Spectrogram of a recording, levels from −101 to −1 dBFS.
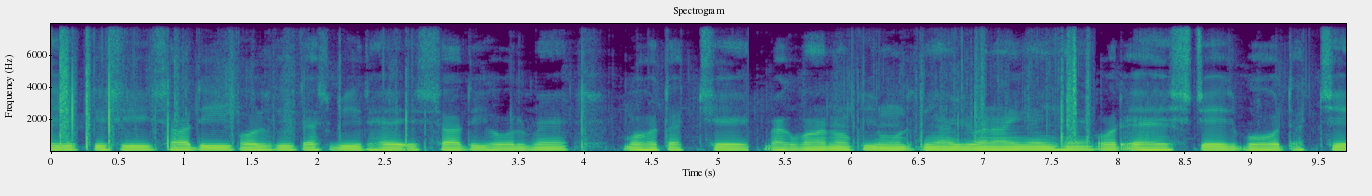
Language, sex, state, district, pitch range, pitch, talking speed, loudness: Hindi, male, Maharashtra, Nagpur, 110-115 Hz, 110 Hz, 140 wpm, -21 LUFS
